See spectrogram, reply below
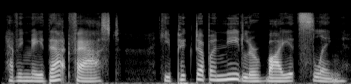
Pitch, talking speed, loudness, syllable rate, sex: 170 Hz, 205 wpm, -17 LUFS, 5.0 syllables/s, female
